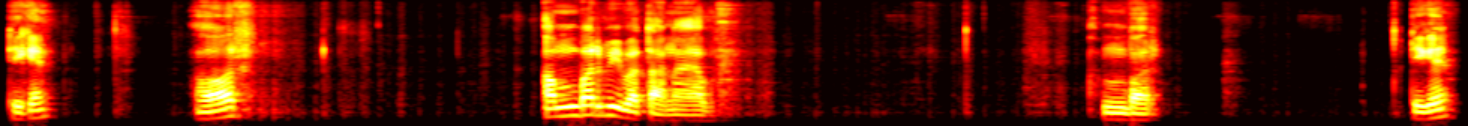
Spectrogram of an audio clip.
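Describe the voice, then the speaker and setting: A man's voice: medium pitch, big pitch swings, drawn-out words, long pauses, darkish tone. A male teacher giving an online exam-prep lesson, repeating words and coaxing students along with memory tricks.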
